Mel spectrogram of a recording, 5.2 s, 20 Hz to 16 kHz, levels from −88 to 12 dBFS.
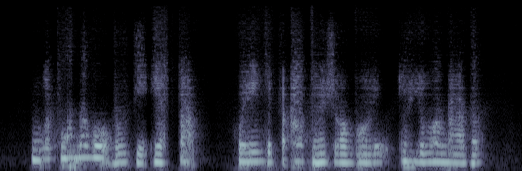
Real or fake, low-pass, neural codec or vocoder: fake; 14.4 kHz; codec, 44.1 kHz, 0.9 kbps, DAC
